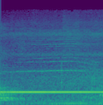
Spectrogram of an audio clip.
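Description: A single steady, pure tone held at one pitch, with no speech over it.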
